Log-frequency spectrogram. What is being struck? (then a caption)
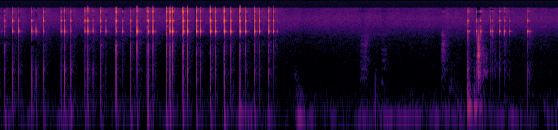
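Round shallow glass dish. Long red nails tap a round, shallow, clear glass dish, empty and held flat in both hands. A fast run of sharp, bright clicks with a short high glassy ping lasts about four seconds, then a quiet pause with faint handling sounds, and a brief final cluster of taps near the end.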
